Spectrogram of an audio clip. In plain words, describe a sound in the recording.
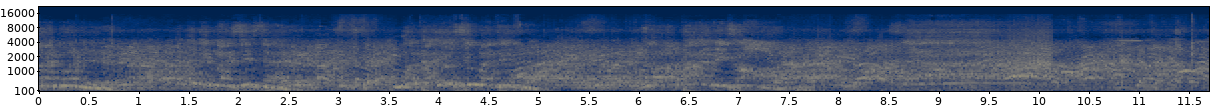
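A man speaks with animation into a handheld microphone, heard through loudspeakers.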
